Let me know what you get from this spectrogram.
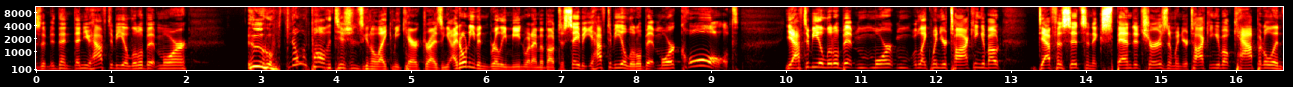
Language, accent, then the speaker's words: English; Calgary, Alberta, Canada; I grew up in Calgary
